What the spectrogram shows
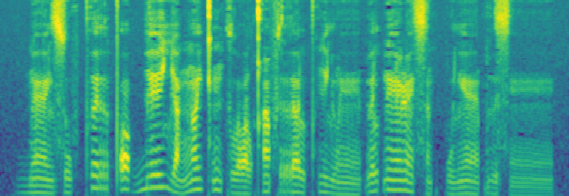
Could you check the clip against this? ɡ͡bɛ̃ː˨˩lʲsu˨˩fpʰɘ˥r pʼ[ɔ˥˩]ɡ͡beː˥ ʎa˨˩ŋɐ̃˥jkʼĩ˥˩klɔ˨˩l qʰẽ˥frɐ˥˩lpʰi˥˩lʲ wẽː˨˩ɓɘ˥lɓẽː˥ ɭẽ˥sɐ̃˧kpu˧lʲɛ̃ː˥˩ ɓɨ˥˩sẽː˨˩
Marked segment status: correct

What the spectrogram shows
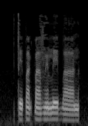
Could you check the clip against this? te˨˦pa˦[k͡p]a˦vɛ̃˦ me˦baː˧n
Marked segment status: correct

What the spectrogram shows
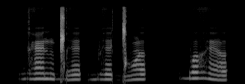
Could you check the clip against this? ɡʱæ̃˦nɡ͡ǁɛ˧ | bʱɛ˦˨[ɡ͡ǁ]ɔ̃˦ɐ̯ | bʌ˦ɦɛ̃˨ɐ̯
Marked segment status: incorrect: ɡ͡ǀ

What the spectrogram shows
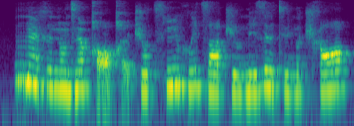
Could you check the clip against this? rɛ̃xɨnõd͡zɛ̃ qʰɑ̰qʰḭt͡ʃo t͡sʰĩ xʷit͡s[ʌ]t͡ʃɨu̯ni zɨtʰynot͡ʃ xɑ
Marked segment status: incorrect: ɑ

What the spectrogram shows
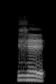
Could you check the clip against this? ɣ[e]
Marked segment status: correct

